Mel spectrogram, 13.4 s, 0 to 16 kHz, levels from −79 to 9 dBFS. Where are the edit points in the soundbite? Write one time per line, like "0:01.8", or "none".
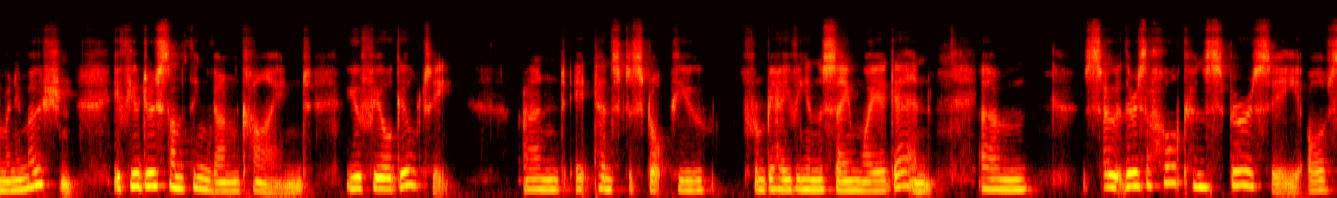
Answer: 0:02.1
0:09.8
